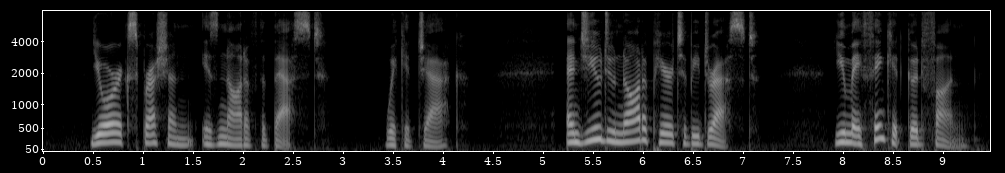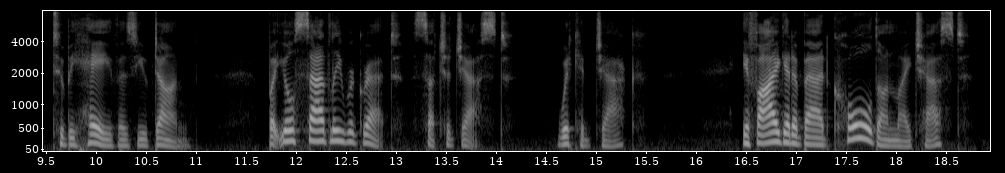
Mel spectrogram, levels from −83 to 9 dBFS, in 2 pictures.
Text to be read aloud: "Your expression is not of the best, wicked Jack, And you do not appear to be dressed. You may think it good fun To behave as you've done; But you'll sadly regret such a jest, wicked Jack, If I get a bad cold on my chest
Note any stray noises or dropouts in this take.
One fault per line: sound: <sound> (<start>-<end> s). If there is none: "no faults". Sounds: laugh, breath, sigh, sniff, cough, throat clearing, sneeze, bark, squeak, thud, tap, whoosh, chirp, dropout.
no faults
